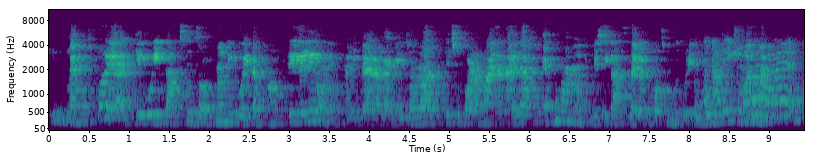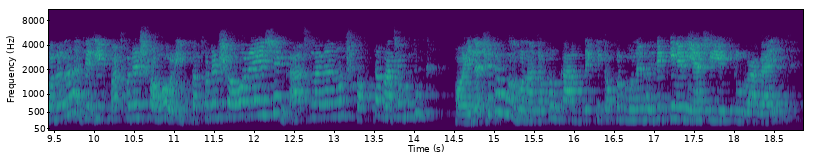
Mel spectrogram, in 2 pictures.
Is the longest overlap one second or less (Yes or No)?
Yes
